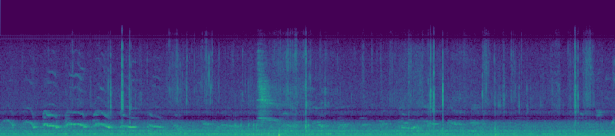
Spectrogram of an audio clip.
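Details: Female Maltipoo giving thin, high whimpers that rise and fall in a short series near the start, then fall quiet over a steady low hum with soft clicks and rustles.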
